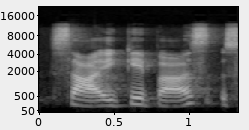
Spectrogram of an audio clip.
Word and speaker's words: psi: सारी इंफॉर्मेशन है, लेकिन साई के ऊपर एक, इसको साई बोलते हैं फ्रेंड्स, ये आपका जो वेव फंक्शन है इसको साई बोलते हैं, वैसे PSI होता है लेकिन साई इसको प्रोनाउंस किया जाता है।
